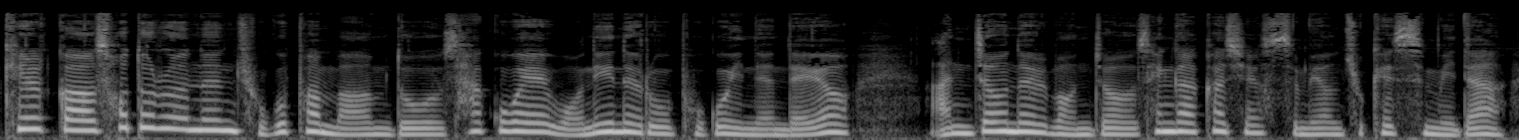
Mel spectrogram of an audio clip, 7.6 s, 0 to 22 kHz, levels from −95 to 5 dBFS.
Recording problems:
none

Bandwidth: 14.5 kHz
